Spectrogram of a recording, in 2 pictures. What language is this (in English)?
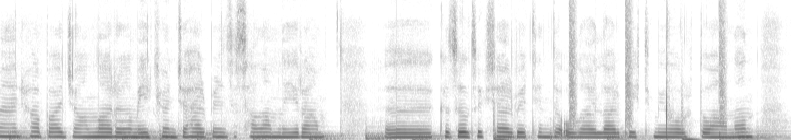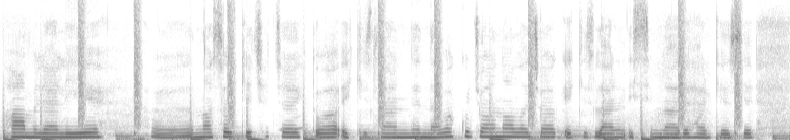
Turkish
